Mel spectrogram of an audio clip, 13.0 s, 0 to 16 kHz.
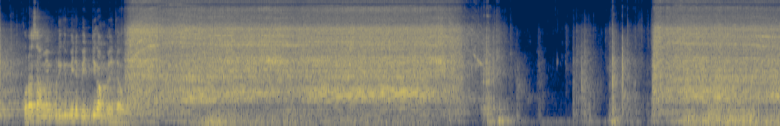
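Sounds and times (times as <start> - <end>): drill grinding through stone: 2.1 - 8.2, 10.9 - 13.0.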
